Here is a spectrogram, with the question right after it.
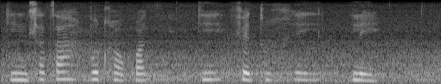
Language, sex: Tswana, female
